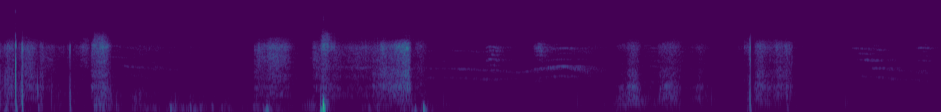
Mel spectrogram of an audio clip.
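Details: A pair of budgerigars (Melopsittacus undulatus) chatter with scratchy bursts and thin, wavering whistles in irregular short phrases.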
